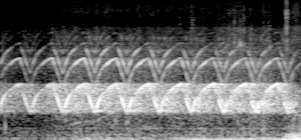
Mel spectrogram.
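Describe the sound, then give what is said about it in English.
An ambulance siren wails in a fast, steady rising-and-falling yelp that repeats throughout, loud, over a low rumble of traffic, with no one talking, as ambulances pick up the injured after a warehouse explosion in Lebanon. “Private cars, ambulances, and military vehicles pick up the injured.”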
